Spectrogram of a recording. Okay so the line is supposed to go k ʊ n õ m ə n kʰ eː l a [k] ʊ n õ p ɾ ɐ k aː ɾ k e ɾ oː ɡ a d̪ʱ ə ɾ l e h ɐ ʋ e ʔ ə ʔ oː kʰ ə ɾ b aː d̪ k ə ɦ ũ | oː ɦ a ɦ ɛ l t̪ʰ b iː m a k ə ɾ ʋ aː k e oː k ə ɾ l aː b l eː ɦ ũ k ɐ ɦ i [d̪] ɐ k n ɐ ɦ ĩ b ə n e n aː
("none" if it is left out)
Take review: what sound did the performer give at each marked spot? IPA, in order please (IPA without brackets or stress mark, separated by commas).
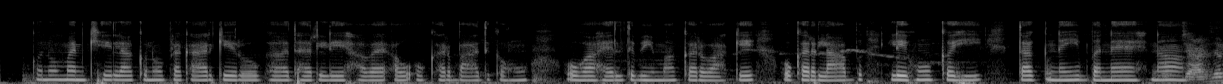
k, t̪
